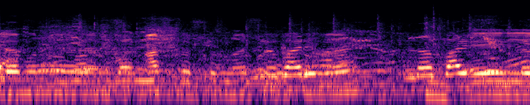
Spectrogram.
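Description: Pigeons coo among other birds at a busy bird and pigeon market in Joydebpur, with people talking over the cooing throughout.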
